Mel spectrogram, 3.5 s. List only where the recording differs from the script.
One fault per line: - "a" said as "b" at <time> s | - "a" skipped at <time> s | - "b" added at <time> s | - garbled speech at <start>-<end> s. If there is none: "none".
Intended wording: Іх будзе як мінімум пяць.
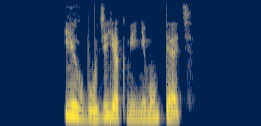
none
